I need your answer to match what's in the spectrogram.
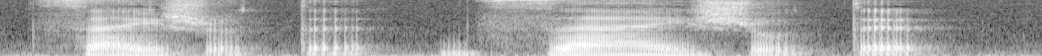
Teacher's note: we have de and then z in the next syllable. When we pronounce them quickly, one next to another, it sounds like z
